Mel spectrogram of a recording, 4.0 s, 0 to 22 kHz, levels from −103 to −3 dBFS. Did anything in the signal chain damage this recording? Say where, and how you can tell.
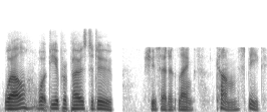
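Yes. At the network stage there is a handover gap from 1.65 to 1.83 s: the speech decays within a few tens of milliseconds and 180 ms of silence follows, because no speech frames reached the decoder while the call switched links.

From 1.83 s to the end, a fallback to narrowband in the codec stage removes everything above 4 kHz, so the speech turns duller and rougher than the clear HD Voice before the gap. That fits a switch from AMR-WB at around 12.65 kbit/s to AMR-NB at 12.2 kbit/s.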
